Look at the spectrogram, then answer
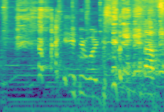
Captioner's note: laughs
